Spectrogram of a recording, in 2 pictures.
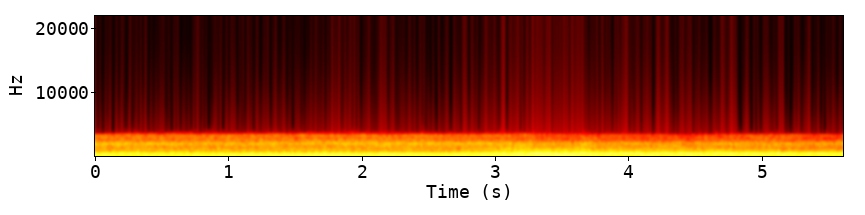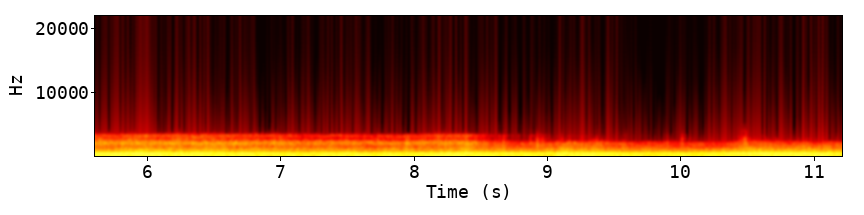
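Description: Airplane engines drone steadily and loudly throughout a flight to Europe, a dense, unbroken mechanical hum with a low throbbing undertone and no voices or pauses.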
